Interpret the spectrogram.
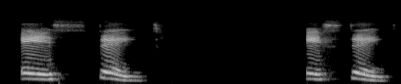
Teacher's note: you're stressing the second syllable state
